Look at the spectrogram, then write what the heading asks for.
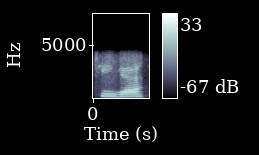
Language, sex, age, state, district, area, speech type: Dogri, female, 30-45, Jammu and Kashmir, Udhampur, urban, conversation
